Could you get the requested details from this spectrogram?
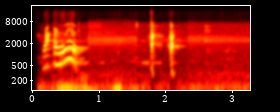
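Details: Pet parrot talking: a short burst of wavering, meow-like harmonic notes in the first half-second, followed by a couple of sharp clicks over a faint low hum.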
